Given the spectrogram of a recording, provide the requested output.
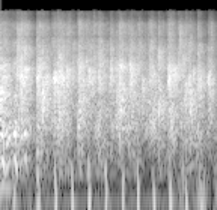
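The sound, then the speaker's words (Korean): Steady, rhythmic hand clapping, roughly a dozen sharp claps at an even quick pace, fairly loud over a bed of background noise with faint voices. “아, 박수 좀 쳐야 되지 않 예, 예.”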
